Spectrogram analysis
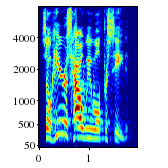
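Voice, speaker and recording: With big pitch swings and an unhurried delivery, a church leader whose mid-range voice is a bit bright addresses a congregation. The instructions and reflection are given in an encouraging, invitational, explanatory manner, within a large reverberant room at a church gathering with echoing hall sound.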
